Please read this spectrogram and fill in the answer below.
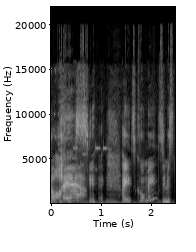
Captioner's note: computer beeps and trills as the scan completes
